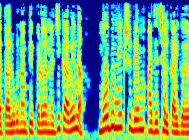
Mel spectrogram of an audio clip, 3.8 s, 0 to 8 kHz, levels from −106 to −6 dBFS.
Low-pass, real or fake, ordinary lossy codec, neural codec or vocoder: 7.2 kHz; real; none; none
